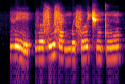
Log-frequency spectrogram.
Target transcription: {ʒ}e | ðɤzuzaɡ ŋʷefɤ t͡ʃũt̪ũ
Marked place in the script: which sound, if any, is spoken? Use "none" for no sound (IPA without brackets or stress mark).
ð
